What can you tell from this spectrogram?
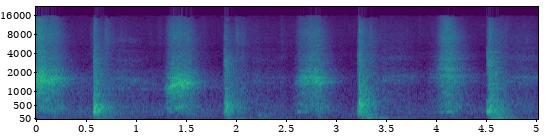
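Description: Jump squats with 180-degree turns: a forceful exhale on each jump, then a thud of feet landing on a mat over a wooden floor about half a second later, repeating about every 1.3 seconds, four times over.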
